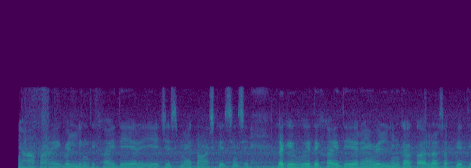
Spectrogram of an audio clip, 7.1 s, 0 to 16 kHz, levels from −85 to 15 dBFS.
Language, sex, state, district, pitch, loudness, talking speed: Kumaoni, male, Uttarakhand, Uttarkashi, 100 Hz, -36 LUFS, 205 wpm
